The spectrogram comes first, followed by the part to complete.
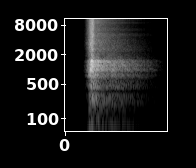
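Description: A whoosh sound effect comes in suddenly about half a second in and fades away over about a second.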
